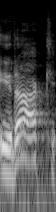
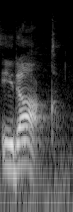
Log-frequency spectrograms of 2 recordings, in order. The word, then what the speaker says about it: Iraq: country with a queue it's not iraq it's iraq iraq with a nice hollow q sound in the back anyway so you sure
